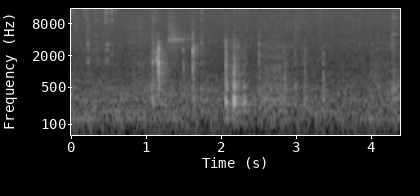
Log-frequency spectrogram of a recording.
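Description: A few faint, scattered clicks and small ticks from hands squeezing lime wedges over raw oysters and handling the oyster shells, the clearest about a second in and about two seconds in.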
